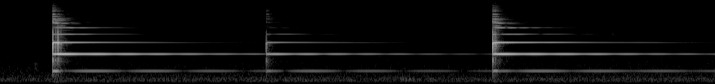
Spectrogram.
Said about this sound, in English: Now you're ready to enjoy the meditative tones of the singing bowl at the beginning of each podcast.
